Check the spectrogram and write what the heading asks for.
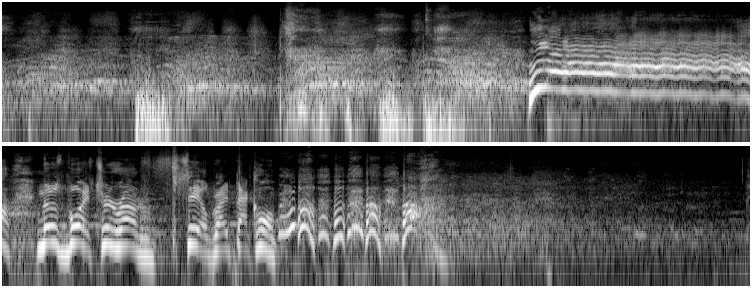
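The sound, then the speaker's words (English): A person telling a story speaks, then a voice loudly imitates a fierce demon dog: a drawn-out snarling howl followed by a rapid series of barks, before talking resumes. “And the demon dog, he heard him coming.”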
